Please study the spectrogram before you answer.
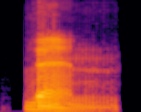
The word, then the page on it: then: British English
